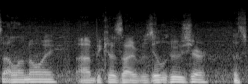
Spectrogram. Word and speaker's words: Illinois: uh Illinois um which I know how to pronounce Illinois uh because I was let's get it right Illinois Illinois yeah and Wisconsin Right Wisconsin Illinois yeah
